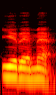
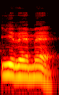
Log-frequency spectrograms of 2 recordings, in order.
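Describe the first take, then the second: The two takes are said the same way.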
